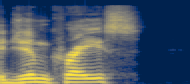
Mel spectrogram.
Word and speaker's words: Jim Crace: So I'm going to say Jim Crace. – Yeah, and is that how to say it? – Yes, that's correct.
